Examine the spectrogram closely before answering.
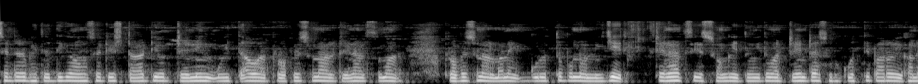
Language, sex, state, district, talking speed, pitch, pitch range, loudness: Bengali, male, West Bengal, Paschim Medinipur, 185 wpm, 160 Hz, 155-170 Hz, -15 LUFS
